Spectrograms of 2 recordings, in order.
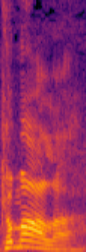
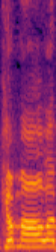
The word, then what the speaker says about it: Kamala: booker and you had kamala you know if you pronounce her name wrong she goes crazy come on like a comma it's like a comma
